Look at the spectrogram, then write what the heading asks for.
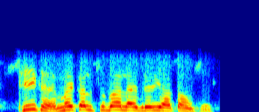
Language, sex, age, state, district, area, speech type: Urdu, male, 18-30, Delhi, New Delhi, rural, conversation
